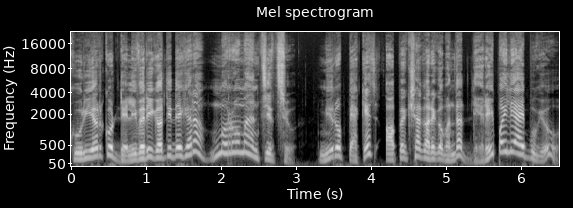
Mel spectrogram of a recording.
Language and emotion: Nepali, happy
